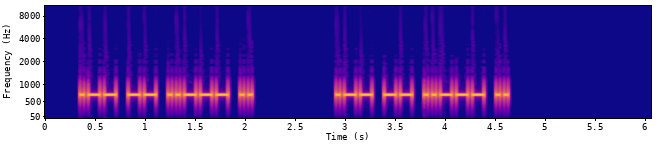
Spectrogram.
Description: Morse code, heard as a keyed tone, about 30 wpm, 700 Hz. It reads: WM2I WM2I
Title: USA Call Signs - 4 Characters - Repeated 2x - 30wpm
